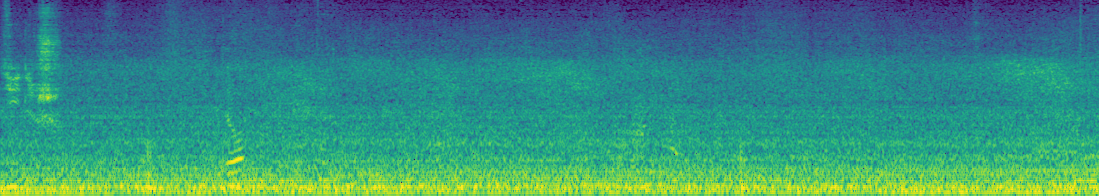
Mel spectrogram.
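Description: Steady road and engine noise of a car heard from inside the cabin while driving on a wet, slushy road, an even low rumble with tyre hiss that does not change.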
